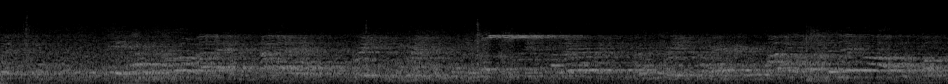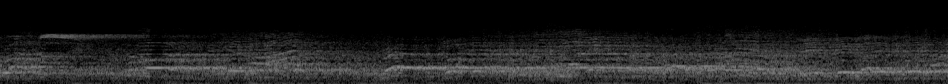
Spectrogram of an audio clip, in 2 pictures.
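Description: Indistinct voices of players and spectators echoing in a large indoor pool hall, with two short, high steady tones about five and ten seconds in.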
